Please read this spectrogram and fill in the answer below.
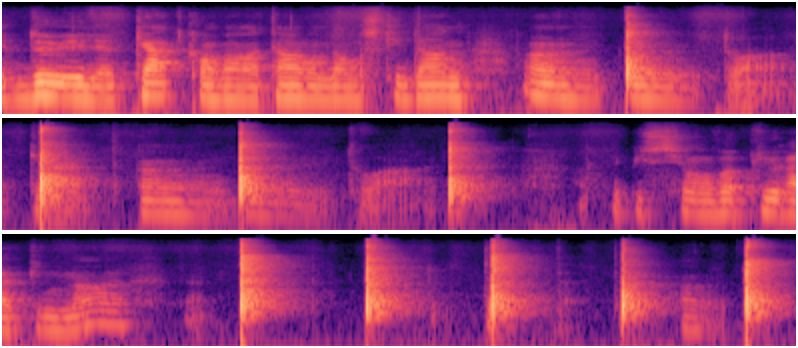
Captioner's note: clapping hands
